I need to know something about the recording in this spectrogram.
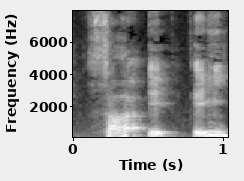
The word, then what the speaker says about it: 永依: 主役を演じた方、エイって読むんだ。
